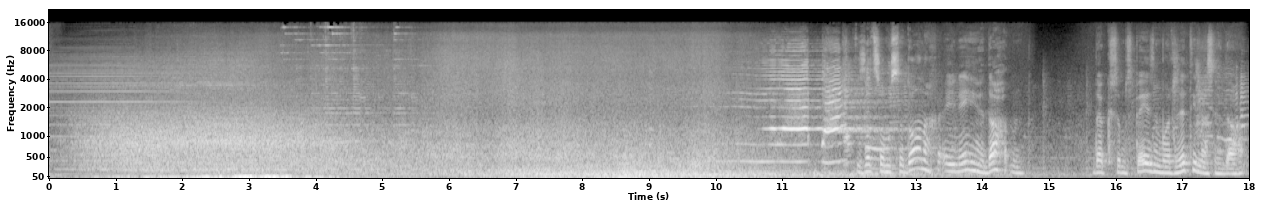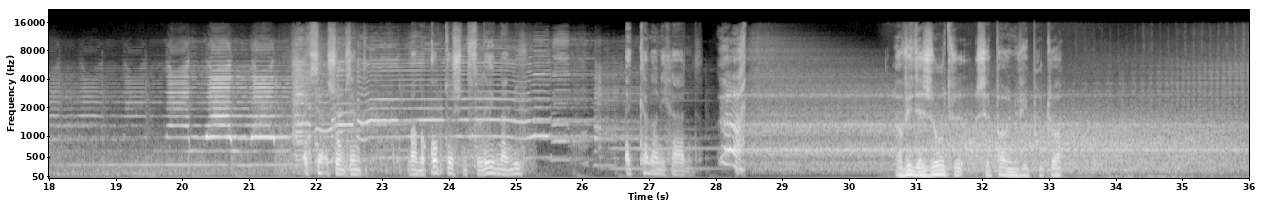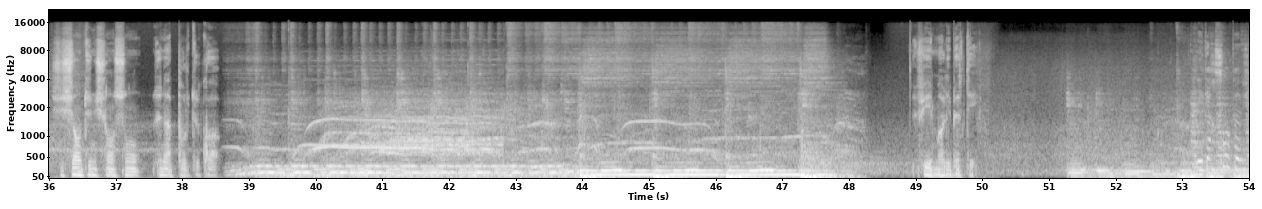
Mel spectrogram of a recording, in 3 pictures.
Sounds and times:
Music: 10.4 - 13.6, 17.2 - 28.0, 38.7 - 47.9, 51.3 - 54.0.

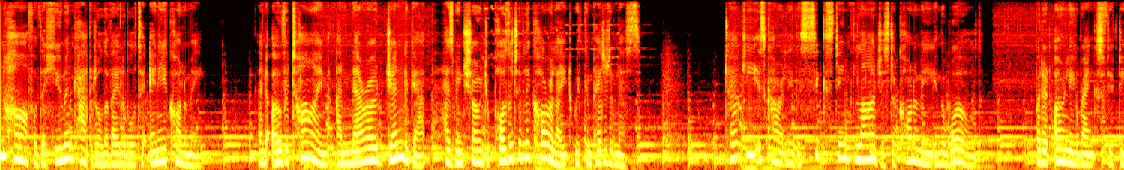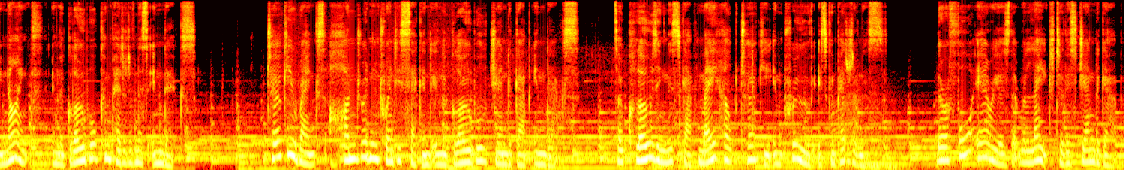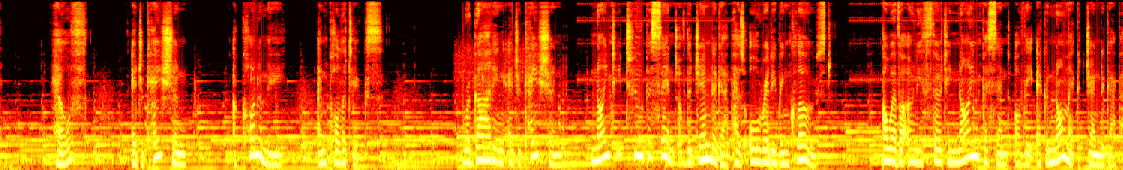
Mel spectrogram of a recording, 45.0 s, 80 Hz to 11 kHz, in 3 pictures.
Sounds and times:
Speech: 0.0 - 2.7, 3.4 - 8.5, 9.7 - 13.1, 13.8 - 17.6, 18.6 - 26.8, 27.5 - 30.0, 30.7 - 32.5, 33.1 - 35.1, 36.1 - 41.0, 41.8 - 44.9
Music: 0.0 - 44.9.

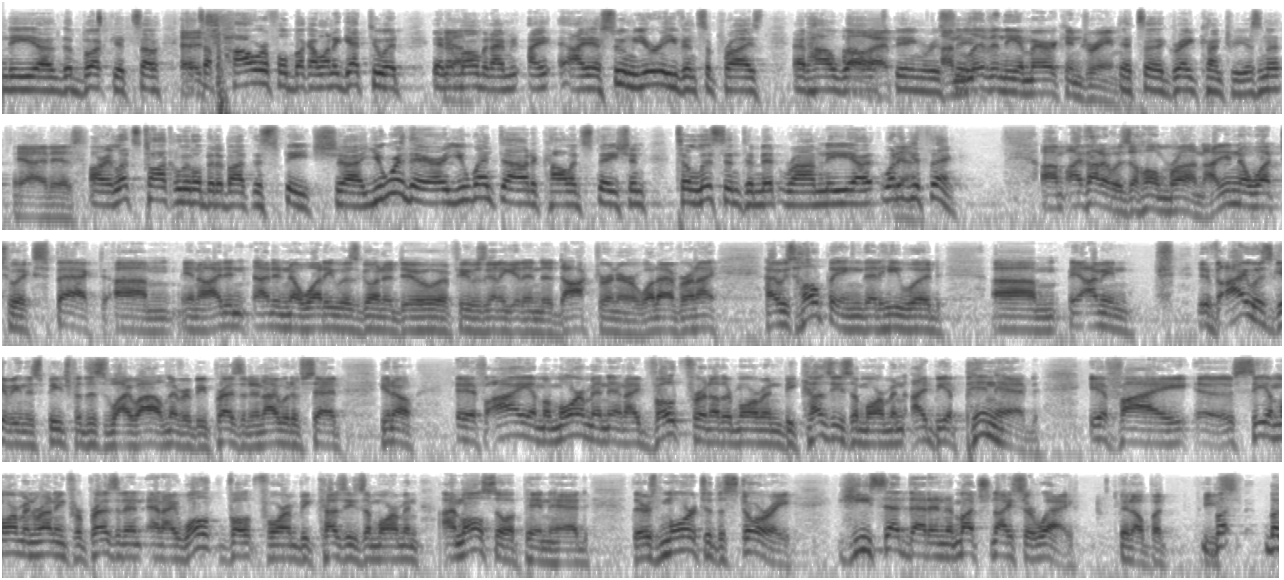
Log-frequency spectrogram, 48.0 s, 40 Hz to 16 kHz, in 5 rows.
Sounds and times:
Male speech, man speaking: 0.0 - 16.8, 17.4 - 47.9
Conversation: 0.0 - 47.9.

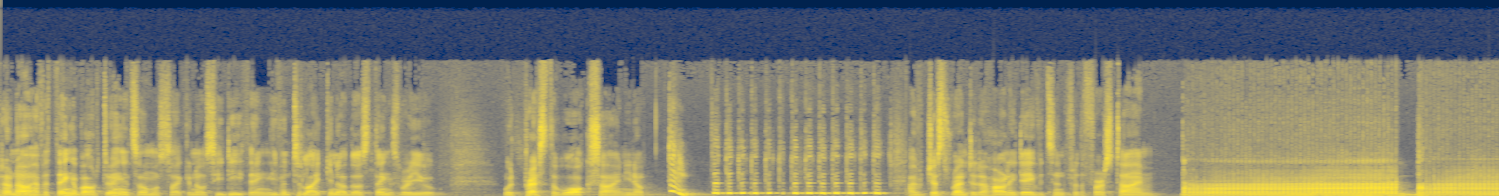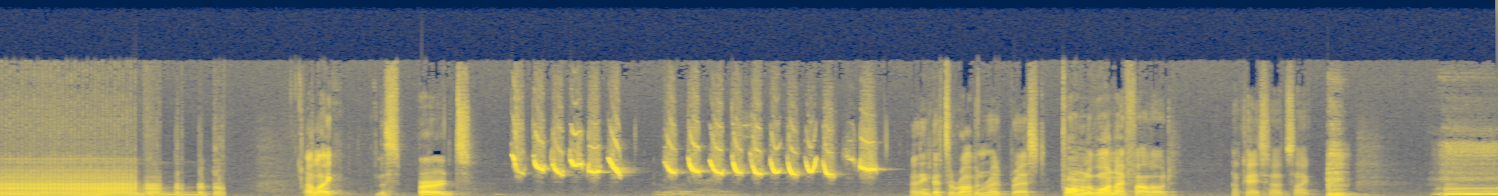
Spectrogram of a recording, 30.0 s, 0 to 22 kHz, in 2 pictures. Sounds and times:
Chirp, tweet: 20.1 - 23.9.

